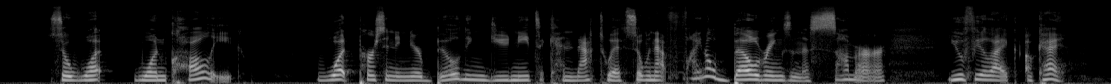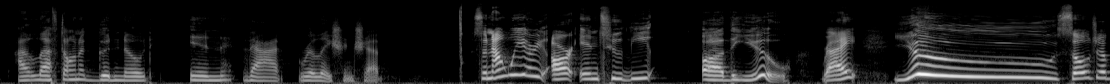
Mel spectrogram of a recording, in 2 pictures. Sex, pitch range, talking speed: female, 195-250 Hz, 130 wpm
